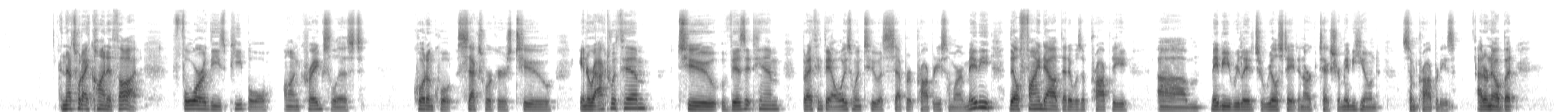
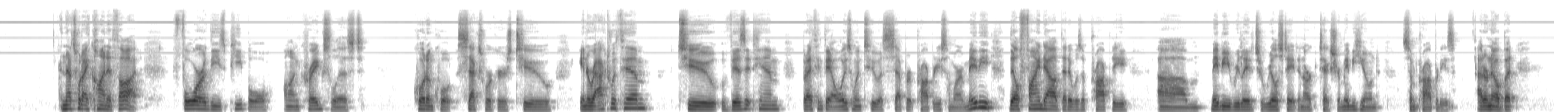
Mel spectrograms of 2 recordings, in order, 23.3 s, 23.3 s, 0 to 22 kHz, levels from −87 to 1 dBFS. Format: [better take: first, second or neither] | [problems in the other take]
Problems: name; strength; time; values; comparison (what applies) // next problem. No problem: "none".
first | high-pitched whine; faint; throughout; 9.5 kHz, 30 dB below the speech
